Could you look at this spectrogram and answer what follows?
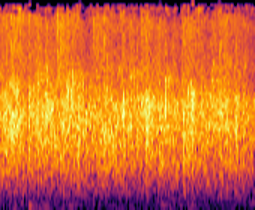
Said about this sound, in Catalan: Tots els diputats, excepte alguns de Ciutadans, van ovacionar llargament la diputada que marxava cap al seu escó plorant.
